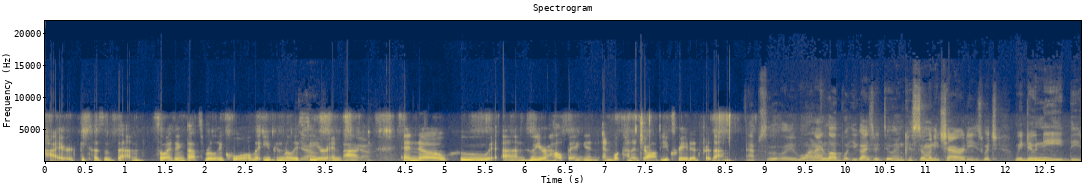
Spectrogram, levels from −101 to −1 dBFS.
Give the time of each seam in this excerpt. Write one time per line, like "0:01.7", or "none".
none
